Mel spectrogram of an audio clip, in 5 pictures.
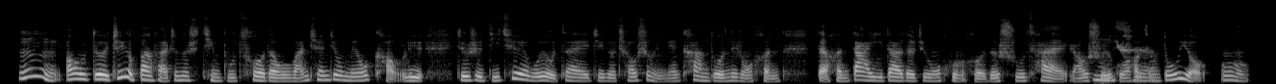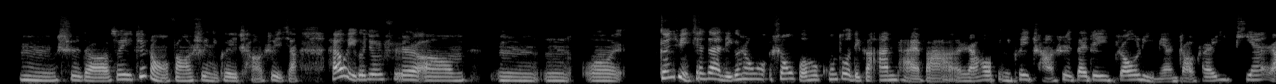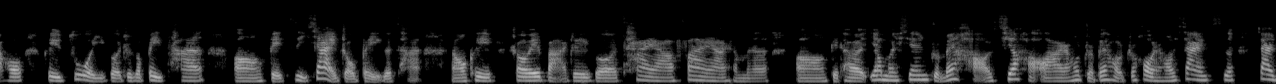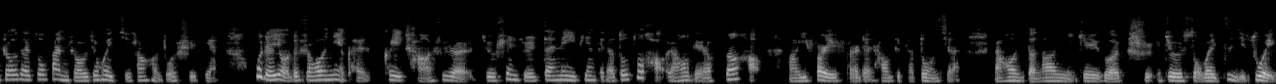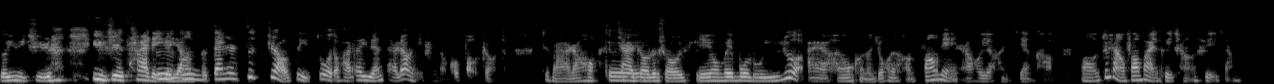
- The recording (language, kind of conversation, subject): Chinese, advice, 我怎样在预算有限的情况下吃得更健康？
- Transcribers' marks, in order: "看过" said as "看剁"; tapping; other background noise; chuckle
